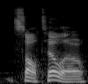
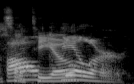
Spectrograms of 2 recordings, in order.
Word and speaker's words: Saltillo: to the language barrier how how do we pronounce Saltillo Saltillo right not Sal killer Sal tiller it's Sal but there is a there is a a Mexican way to pronounce it Salo exactly yeah but it's Saltillo one of my coor is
